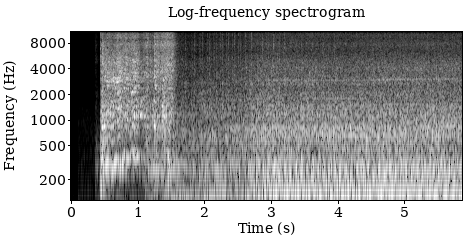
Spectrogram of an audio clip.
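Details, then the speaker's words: Ford LTD after radiator removal, block coolant still in, started before new aluminum radiator: brief crank, catches within a second, flares, then settles to even, steady idle; clean, healthy start. "so i'm gonna go ahead and see if i can start this thing up and see what happens so let's do that"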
